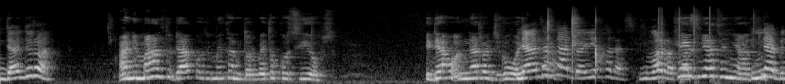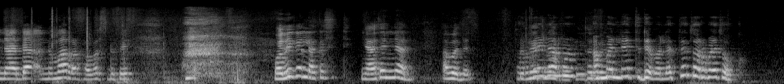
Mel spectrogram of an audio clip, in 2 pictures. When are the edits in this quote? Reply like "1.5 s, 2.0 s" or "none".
13.3 s

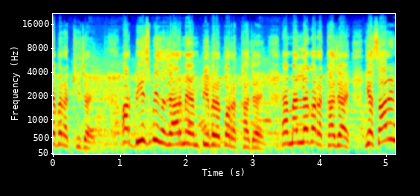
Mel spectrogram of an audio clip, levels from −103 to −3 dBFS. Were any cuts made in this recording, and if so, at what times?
none

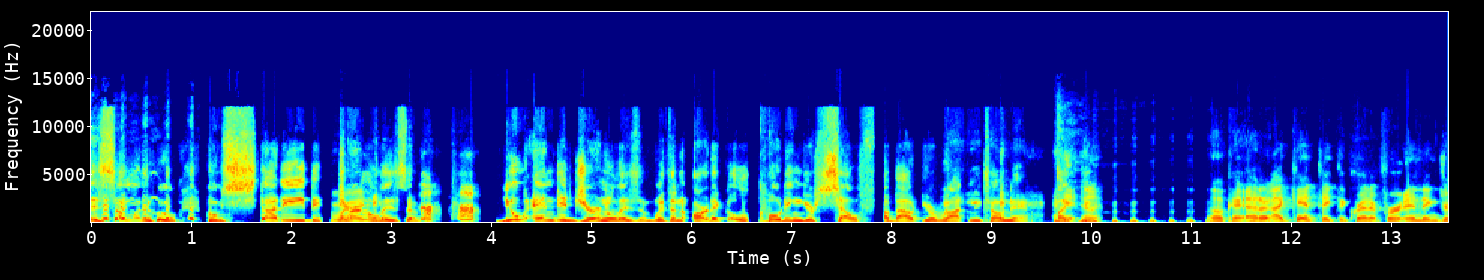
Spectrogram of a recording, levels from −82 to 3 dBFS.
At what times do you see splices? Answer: 2.4 s, 4.0 s

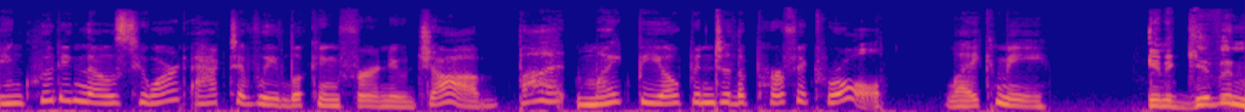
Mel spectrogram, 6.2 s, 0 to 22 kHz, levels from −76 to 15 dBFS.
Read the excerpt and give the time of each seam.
none

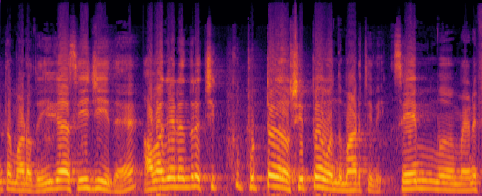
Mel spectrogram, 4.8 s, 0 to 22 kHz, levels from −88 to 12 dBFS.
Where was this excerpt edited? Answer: 1.3 s

